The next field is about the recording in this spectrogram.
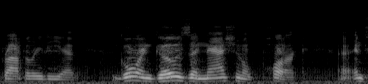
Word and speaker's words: Gorongosa: Yeah, you got the pronunciation right, Gorongosa.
